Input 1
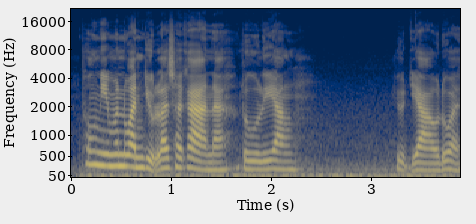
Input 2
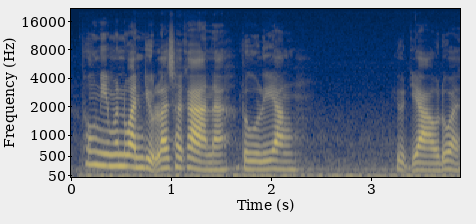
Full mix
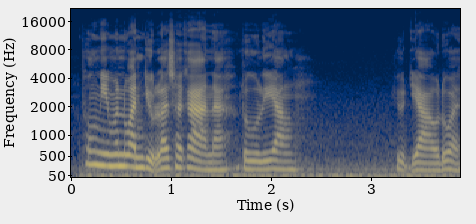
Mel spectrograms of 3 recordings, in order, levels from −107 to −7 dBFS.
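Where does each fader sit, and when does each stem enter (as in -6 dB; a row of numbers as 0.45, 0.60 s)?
-4.5, -13.0 dB; 0.00, 0.00 s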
